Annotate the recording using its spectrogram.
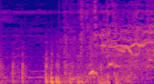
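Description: Dull thuds of a person clambering onto an inflatable vinyl pool float, then, about one and a half seconds in, a splash as she tips off it into the pool, with a high, wavering squeal over the splash.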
